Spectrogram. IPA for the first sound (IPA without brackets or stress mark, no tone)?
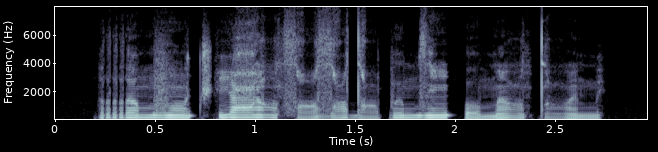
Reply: r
